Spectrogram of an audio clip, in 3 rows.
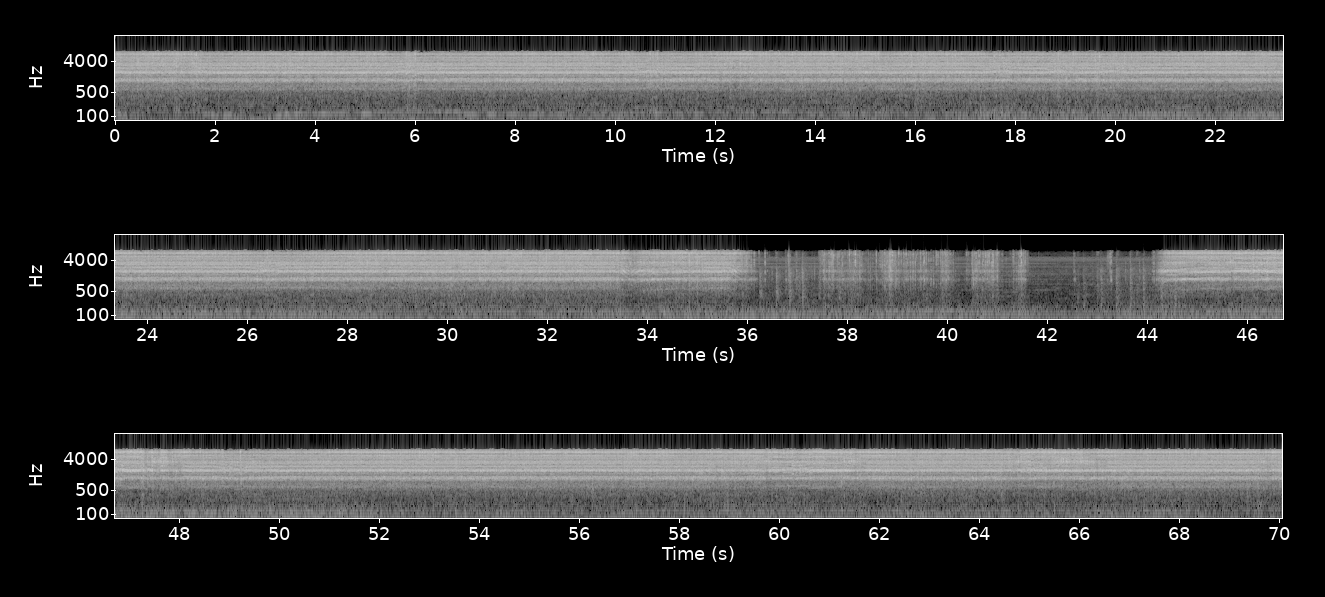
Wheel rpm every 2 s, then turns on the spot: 160, 160, 160, 160, 160, 160, 160, 160, 160, 160, 160, 160, 160, 160, 160, 160, 150, 140, 10, 30, 20, 0, 110, 160, 160, 160, 160, 160, 160, 160, 160, 160, 160, 160, 160.
36-42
